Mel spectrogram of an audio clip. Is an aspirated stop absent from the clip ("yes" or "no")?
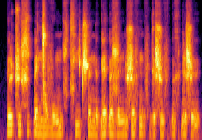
no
